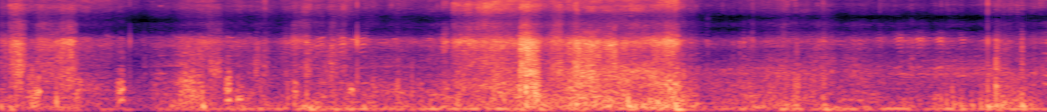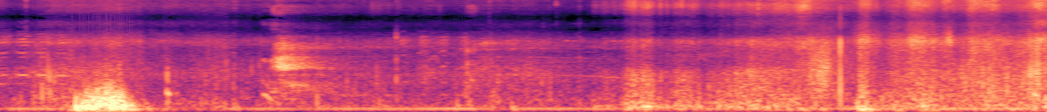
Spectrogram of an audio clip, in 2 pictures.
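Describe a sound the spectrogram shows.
Pigs grunt and snuffle close by.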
